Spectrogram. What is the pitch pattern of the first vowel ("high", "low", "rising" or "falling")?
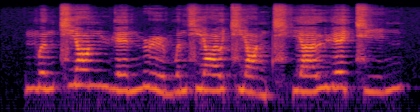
rising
